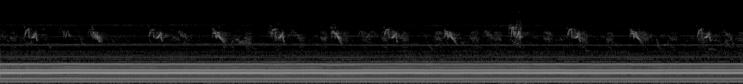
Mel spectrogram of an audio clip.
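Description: A bird's short, falling chirps repeating a bit under twice a second over a steady, unchanging low drone held on one pitch.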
